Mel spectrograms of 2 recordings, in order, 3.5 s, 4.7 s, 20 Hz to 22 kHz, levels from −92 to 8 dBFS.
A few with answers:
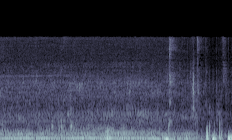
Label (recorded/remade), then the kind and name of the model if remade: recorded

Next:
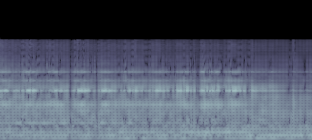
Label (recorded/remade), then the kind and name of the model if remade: remade, vocoder, BigVGAN v2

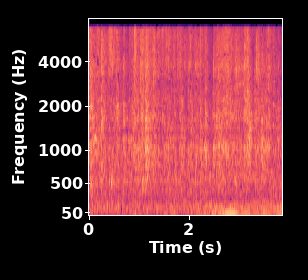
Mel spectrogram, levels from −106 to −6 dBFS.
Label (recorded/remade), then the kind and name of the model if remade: recorded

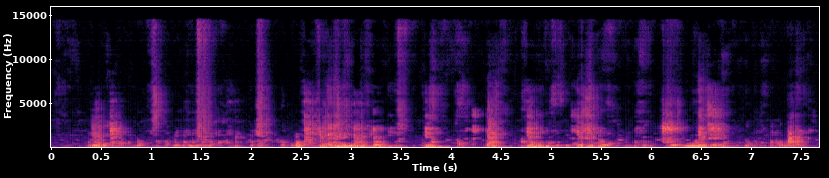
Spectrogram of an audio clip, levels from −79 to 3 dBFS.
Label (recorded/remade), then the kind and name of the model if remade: remade, vocoder, BigVGAN v2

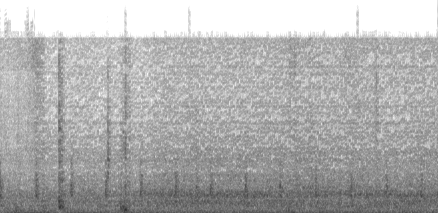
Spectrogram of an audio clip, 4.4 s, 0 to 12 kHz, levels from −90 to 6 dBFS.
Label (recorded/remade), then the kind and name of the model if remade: remade, vocoder, BigVGAN v2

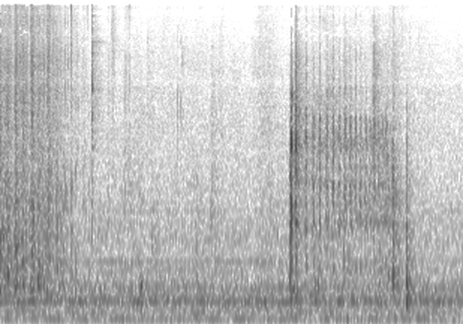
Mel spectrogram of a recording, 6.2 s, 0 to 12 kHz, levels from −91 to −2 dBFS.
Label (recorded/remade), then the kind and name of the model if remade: recorded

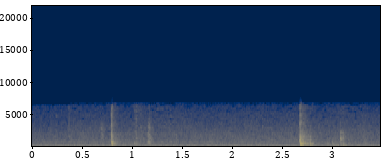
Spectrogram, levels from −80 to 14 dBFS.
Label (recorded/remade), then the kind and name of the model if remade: recorded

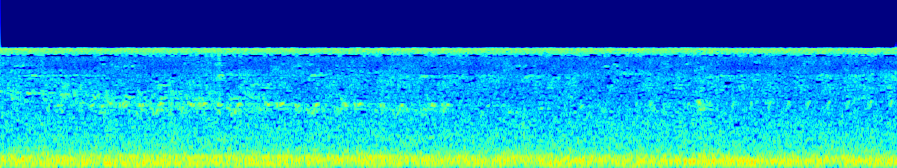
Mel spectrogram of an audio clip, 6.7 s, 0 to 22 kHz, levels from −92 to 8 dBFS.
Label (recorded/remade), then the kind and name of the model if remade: recorded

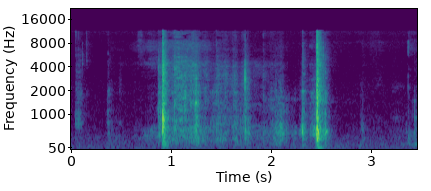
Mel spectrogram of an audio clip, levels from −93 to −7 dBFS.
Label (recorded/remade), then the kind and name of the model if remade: recorded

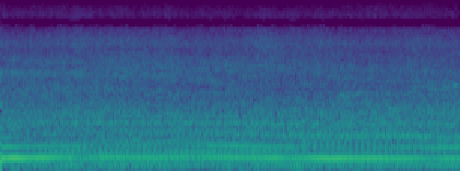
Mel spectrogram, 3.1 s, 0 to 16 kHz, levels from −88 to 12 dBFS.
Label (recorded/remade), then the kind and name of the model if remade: remade, vocoder, BigVGAN v2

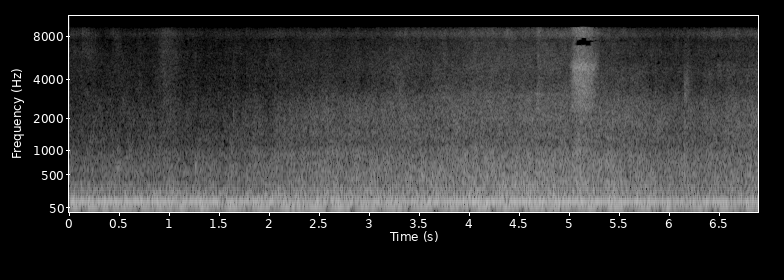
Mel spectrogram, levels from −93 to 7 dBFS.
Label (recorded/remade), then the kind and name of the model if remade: recorded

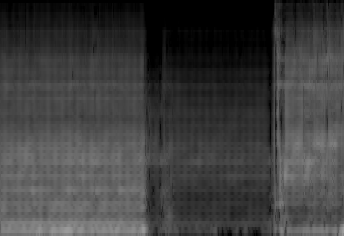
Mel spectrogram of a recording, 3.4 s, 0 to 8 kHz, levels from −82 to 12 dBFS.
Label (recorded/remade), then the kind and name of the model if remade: remade, vocoder, BigVGAN v2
